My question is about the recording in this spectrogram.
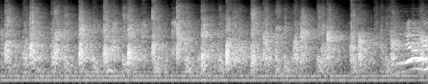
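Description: Applause from a small audience: many separate hand claps, uneven in time, over a steady low hum.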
